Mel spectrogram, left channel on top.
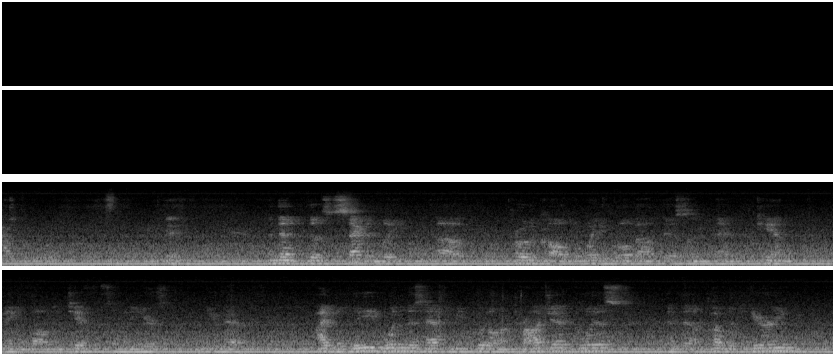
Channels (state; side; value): silent; left; digital silence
